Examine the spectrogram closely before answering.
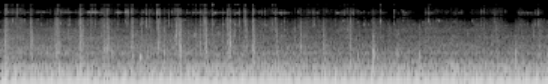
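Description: Horse's hoofbeats on a hard dirt road, a quick run of clip-clop strikes that grow sparser and fainter after about four seconds as the horse moves away. A steady low hum runs underneath.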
